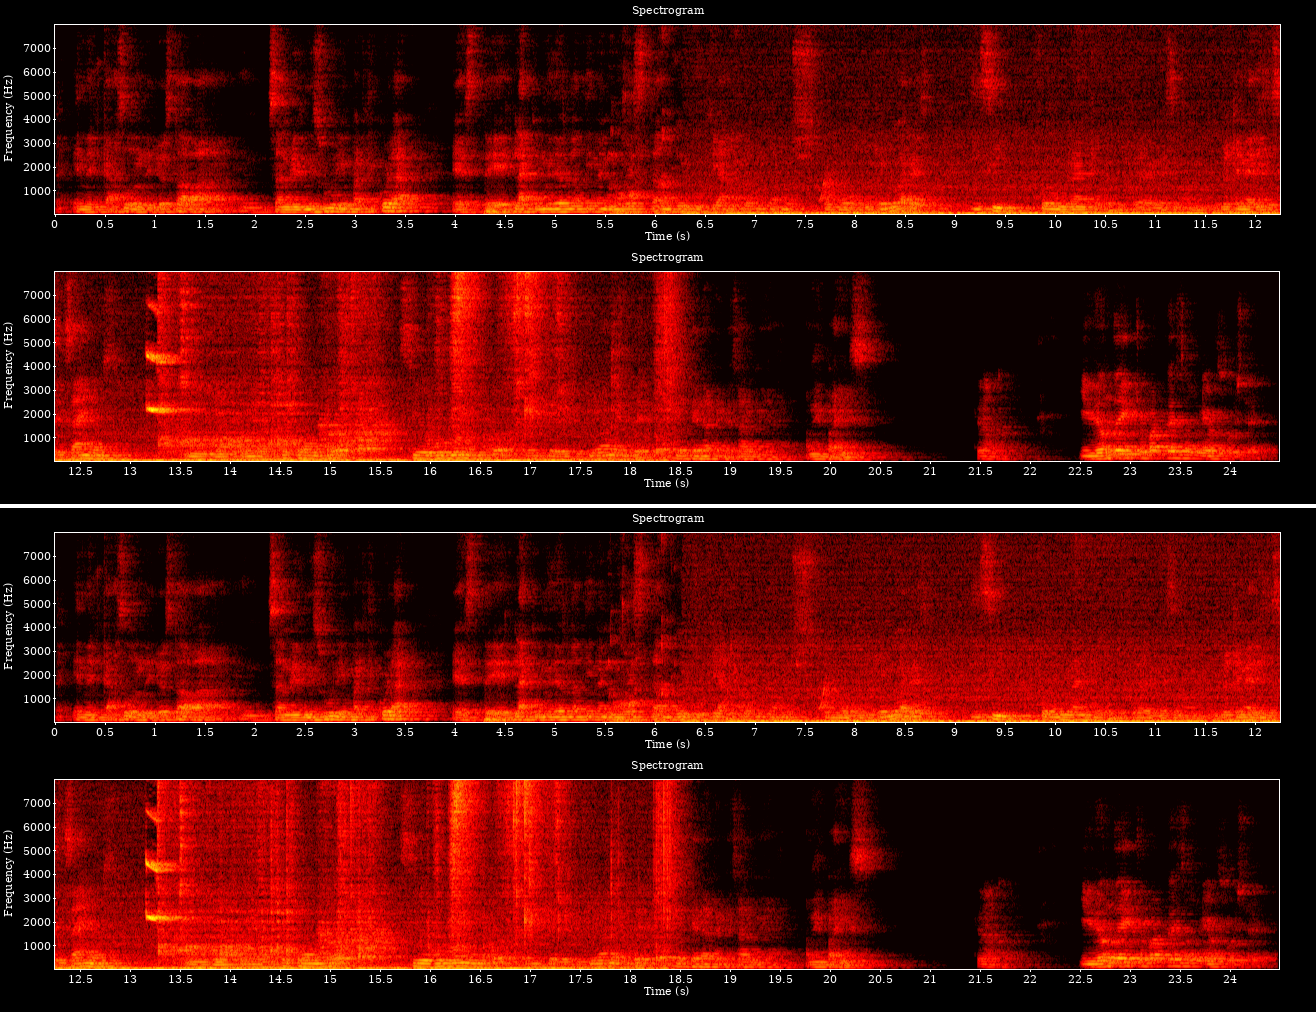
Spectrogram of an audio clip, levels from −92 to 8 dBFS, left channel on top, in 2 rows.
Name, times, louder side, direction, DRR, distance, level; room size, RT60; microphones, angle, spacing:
voice 1, 0.2-3.5 4.0-12.8 13.5-15.2 15.7-20.4, equal, 5° right, -5 dB, 0.6 m, -38 dB
Gurgling / Sink (filling or washing) / Liquid, 4.3-4.6 5.5-8.2 8.5-8.8 9.3-9.6 10.5-10.7, equal, 80° right, 1.0 m, -42 dB
sound 1, 6.3-18.4, right 1 dB, 65° right, 0.6 m, -33 dB
voice 2, 22.5-24.3, left 1 dB, 35° left, -2 dB, 0.8 m, -37 dB
4.3 x 4.0 x 2.5 m, 1.0 s
head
